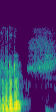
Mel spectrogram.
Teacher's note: la rrr, la vibrante múltiple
